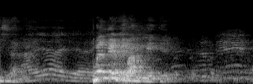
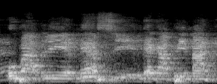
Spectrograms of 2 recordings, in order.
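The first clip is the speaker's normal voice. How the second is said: sermon crié, voix haute et forte; prêche enflammé; 5 semitones higher than usual. Acted. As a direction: exhorte l'église à pleine voix, en montant. Preaching at full force. (prédication à plein volume)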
